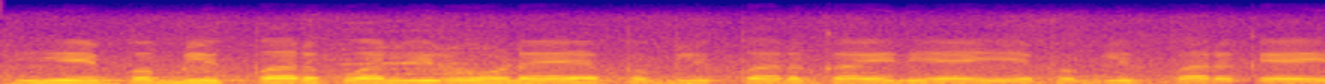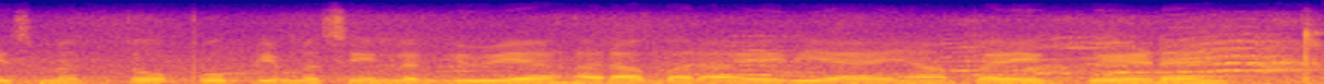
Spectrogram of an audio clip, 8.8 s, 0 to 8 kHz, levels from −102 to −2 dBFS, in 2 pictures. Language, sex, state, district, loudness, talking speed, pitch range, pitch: Hindi, female, Rajasthan, Bikaner, -16 LUFS, 205 wpm, 185-195 Hz, 190 Hz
